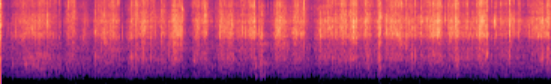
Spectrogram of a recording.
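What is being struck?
Small balled-up paper receipt.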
